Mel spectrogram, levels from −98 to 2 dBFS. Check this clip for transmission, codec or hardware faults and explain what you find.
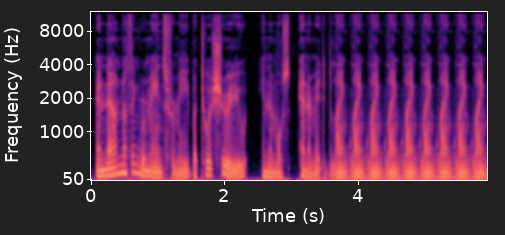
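One fault appears: a broken-record loop. From 3.90 s to the end of the speech, a 0.26 s fragment repeats exactly, back to back, eight times. The likely cause is a stalled player or stream resending its last buffered piece. The audio due in that span is lost.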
